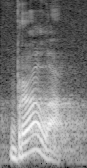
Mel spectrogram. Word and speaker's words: брала: вам не составит труда запомню что в глаголах прошедшего времени формах женского рода ударение падает на конечное а то есть правильно началом поняла взяла брала форме мужского и среднего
